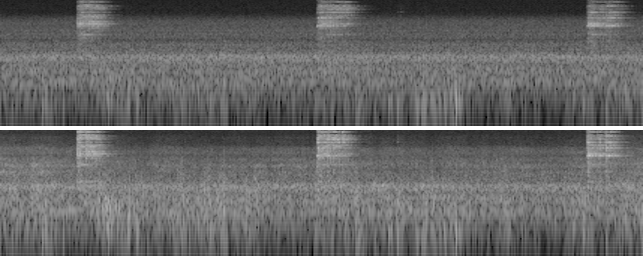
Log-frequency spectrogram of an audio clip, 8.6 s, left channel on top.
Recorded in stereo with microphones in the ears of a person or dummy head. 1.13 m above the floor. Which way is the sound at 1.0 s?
55° right (ahead or behind).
